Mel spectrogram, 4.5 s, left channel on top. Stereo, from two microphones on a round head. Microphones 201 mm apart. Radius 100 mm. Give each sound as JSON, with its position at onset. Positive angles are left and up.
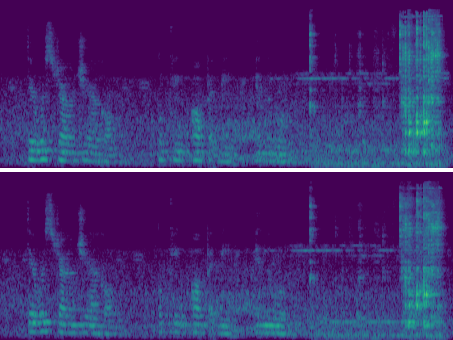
{"t": 0.3, "sound": "a woman speaking", "side_deg": -20, "distance_m": 1.4}
{"t": 3.1, "sound": "a dropped coin", "side_deg": 15, "distance_m": 0.6}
